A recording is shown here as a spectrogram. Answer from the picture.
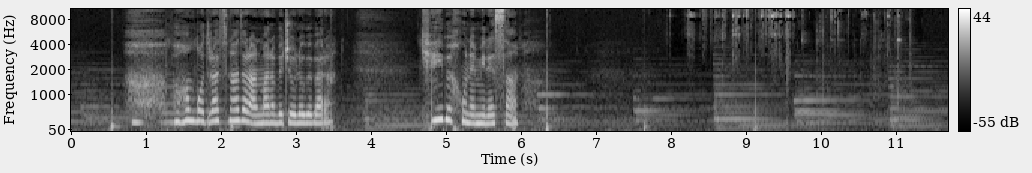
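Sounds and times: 
speech: 0:00.5 - 0:03.6, 0:04.7 - 0:06.2
keys jangling while unlocking a door: 0:08.0 - 0:11.3.

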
